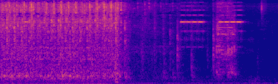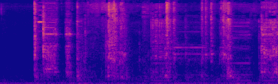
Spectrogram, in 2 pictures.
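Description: A sewing machine back stitching a quilted tote bag with flex foam, a steady motor whir at first, then short start-stop bursts of stitching separated by quiet pauses.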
